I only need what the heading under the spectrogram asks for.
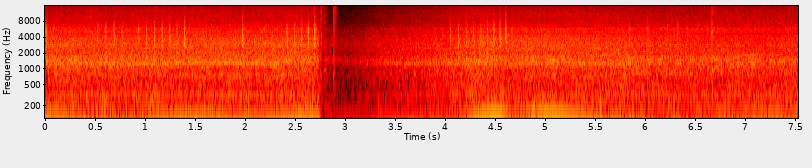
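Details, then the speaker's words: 2006 Mustang GT: rough rumble with fast tapping about four per second rising with revs; top-end tick unchanged after new timing chains, guides, tensioners, cam followers and Melling high-volume oil pump; cause unknown. "now can any of you Ford Mustang guys out there or Ford guys tell me give me some kind of idea of what this noise is"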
